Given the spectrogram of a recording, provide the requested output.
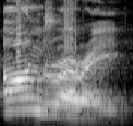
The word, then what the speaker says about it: honorary: And the next word is H is silent. It's like honorary. This E, the schwa sound is optional. Either you can just say it or you can silence it like honorary. Honorary, 2 syllable, or you can put it like 3 syllables. Honorary, sorry, 4 syllables. Either it is 3 or 4.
